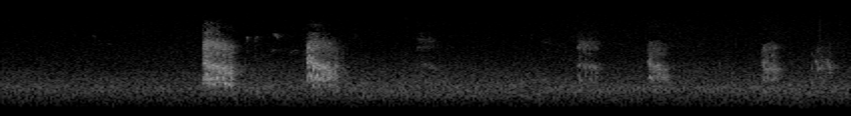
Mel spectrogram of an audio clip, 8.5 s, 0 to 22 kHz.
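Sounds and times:
Eurasian magpie Pica pica grating calls: 2.0s - 2.4s, 3.0s - 3.4s, 5.8s - 6.7s, 7.6s - 8.4s.

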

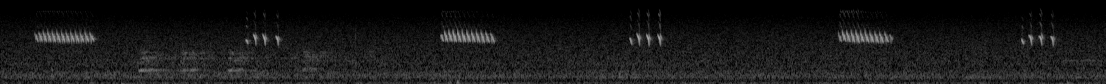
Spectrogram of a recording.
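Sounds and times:
European greenfinch Chloris chloris giving clipped chirps: 0.4s - 1.0s, 2.3s - 2.9s, 4.4s - 5.0s, 6.3s - 6.7s, 8.4s - 9.0s, 10.2s - 10.6s.

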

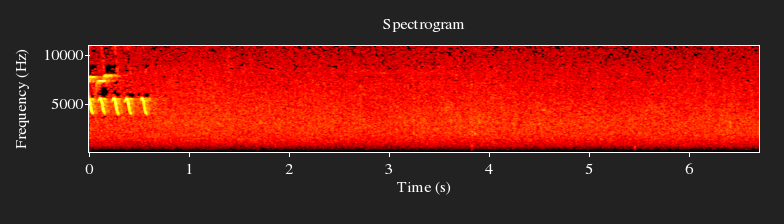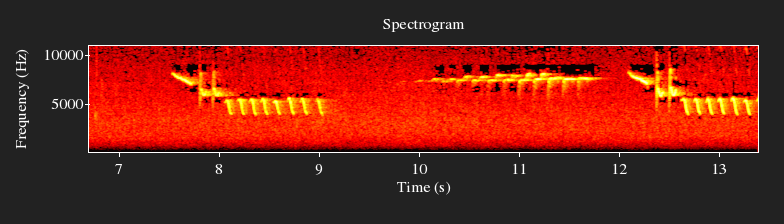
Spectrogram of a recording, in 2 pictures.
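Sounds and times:
Eurasian blue tit Cyanistes caeruleus song: 0.0s - 0.7s, 7.6s - 9.1s, 10.1s - 13.3s
steady background hiss: 0.0s - 13.3s.

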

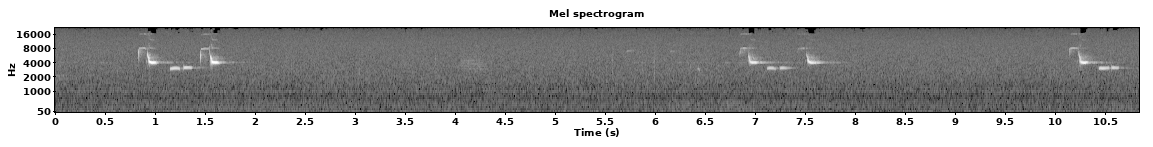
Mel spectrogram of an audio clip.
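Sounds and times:
great tit Parus major whistling call: 0.8s - 1.8s, 6.8s - 7.9s, 10.1s - 10.8s.

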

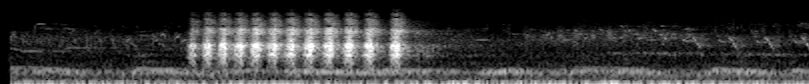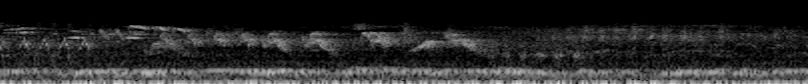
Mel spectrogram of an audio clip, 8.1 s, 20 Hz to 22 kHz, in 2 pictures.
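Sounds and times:
Eurasian magpie Pica pica rattle call: 0.9s - 2.2s.

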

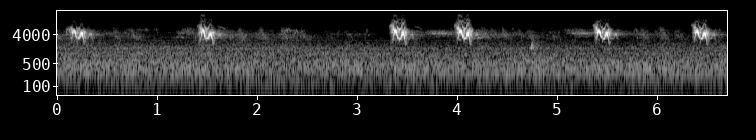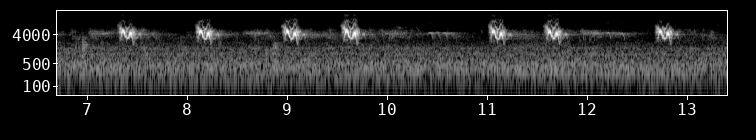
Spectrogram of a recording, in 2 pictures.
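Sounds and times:
house sparrow Passer domesticus giving loud clipped chirps: 0.1s - 0.4s, 1.2s - 2.4s, 3.3s - 4.4s, 5.4s - 5.6s, 6.4s - 6.7s, 7.3s - 10.1s, 11.0s - 13.0s.

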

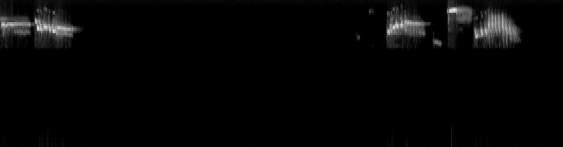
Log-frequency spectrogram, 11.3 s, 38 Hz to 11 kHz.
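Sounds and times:
European robin Erithacus rubecula singing: 0.0s - 1.7s, 7.1s - 10.5s.

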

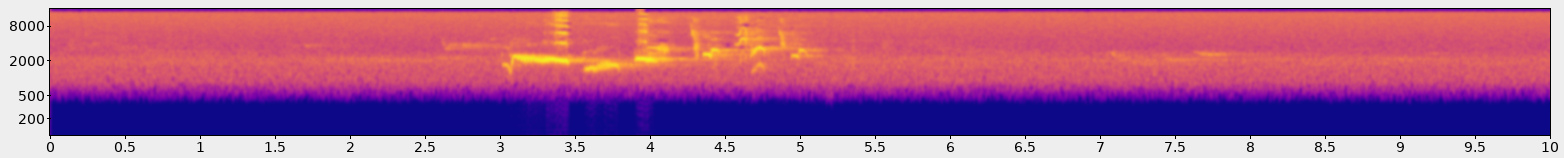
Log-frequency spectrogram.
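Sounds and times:
background hiss: 0.0s - 9.9s
common blackbird Turdus merula singing: 2.6s - 5.2s.

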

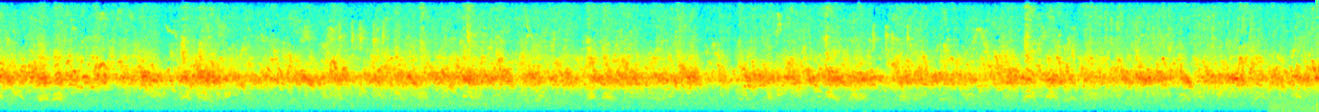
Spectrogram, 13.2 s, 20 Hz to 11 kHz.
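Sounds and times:
house sparrows chattering as a flock: 0.0s - 13.1s.

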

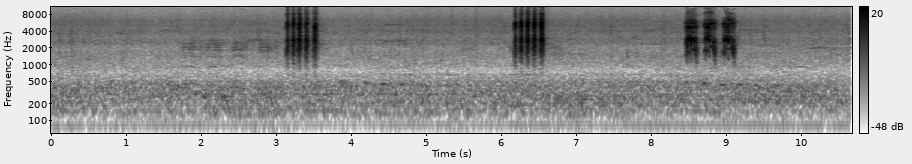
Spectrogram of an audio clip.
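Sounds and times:
low background hum: 0.0s - 10.6s
Eurasian magpie Pica pica chattering: 2.5s - 3.6s, 6.2s - 6.7s.

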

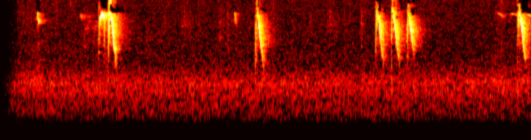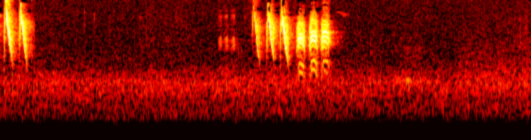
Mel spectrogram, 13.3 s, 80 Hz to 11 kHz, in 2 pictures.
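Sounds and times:
marsh tit calling: 0.4s - 1.6s, 2.9s - 3.4s, 4.7s - 5.3s, 6.2s - 7.1s, 9.4s - 10.9s.

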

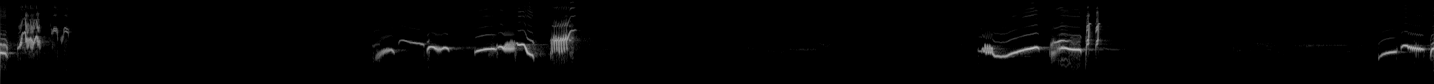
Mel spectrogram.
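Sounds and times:
common blackbird singing mellow fluted phrases: 0.0s - 0.8s, 3.8s - 6.4s, 9.5s - 11.2s, 12.2s - 14.3s.

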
